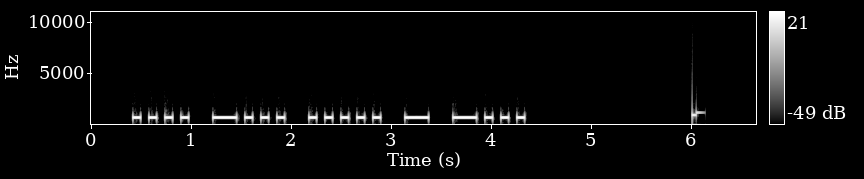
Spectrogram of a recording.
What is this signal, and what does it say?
Morse code, heard as a keyed tone, about 15 wpm, 700 Hz. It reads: HB5TB
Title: Five Challenging Letter-Number Combinations 15wpm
